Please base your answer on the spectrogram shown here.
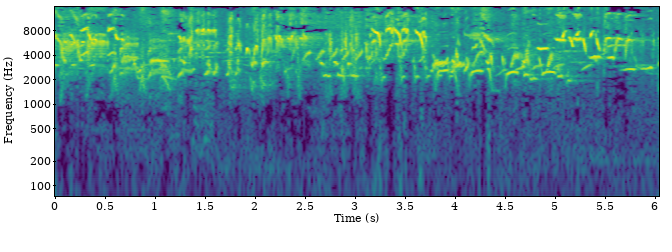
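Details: Brown-chested jungle flycatcher singing in a fluting style, used to provoke rival birds: dense, hurried stream of sharp high whistles and chattering twitters with hardly a pause.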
